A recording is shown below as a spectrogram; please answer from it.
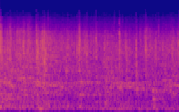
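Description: Steady background noise, a hiss-like haze with faint crackles, between lines of dialogue.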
